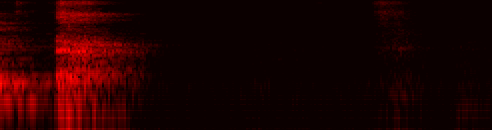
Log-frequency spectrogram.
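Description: A man clearing his throat, one short rasp of about half a second.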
